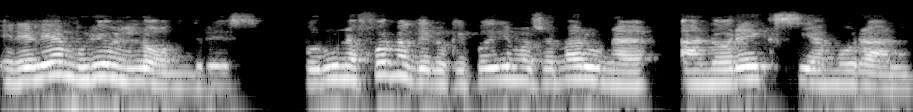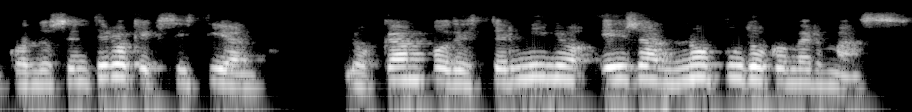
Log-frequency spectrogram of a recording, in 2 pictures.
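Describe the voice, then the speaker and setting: A woman speaks with a slight Italian accent at a medium pitch. Her pace is moderate, and her pitch varies in an ordinary way. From Italy. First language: Italian (speaking Spanish). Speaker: bioethics lecturer. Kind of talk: lecture.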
